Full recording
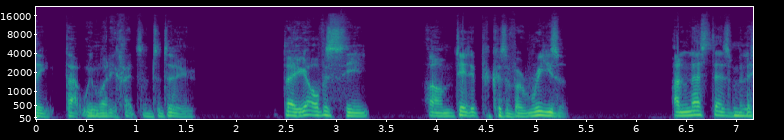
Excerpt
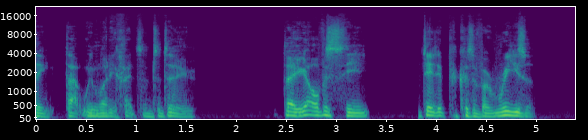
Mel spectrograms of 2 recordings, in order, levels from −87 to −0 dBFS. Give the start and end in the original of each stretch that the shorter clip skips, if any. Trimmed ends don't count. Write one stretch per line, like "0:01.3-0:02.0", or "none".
0:03.8-0:04.1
